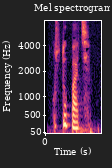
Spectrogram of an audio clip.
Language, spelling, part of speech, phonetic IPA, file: Russian, уступать, verb, [ʊstʊˈpatʲ], Ru-уступать.ogg
- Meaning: 1. to cede, to let have 2. to yield 3. to be inferior to 4. to reduce something as part of agreement 5. to discount, to abate, to reduce price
